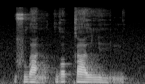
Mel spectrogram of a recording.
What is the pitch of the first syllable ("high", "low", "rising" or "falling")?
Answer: low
